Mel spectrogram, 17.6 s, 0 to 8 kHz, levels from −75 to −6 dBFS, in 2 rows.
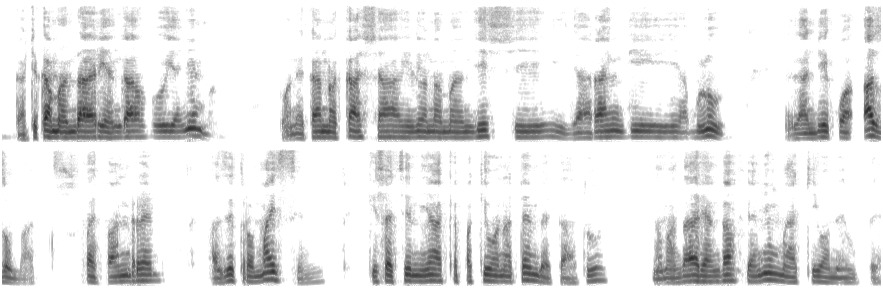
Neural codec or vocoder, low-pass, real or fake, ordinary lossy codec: codec, 16 kHz, 4 kbps, FreqCodec, larger model; 7.2 kHz; fake; AAC, 32 kbps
